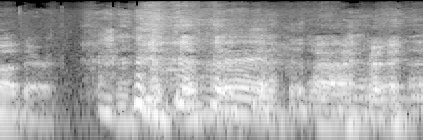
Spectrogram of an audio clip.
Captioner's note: laughter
